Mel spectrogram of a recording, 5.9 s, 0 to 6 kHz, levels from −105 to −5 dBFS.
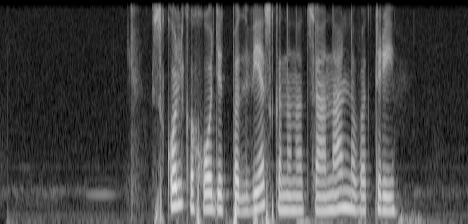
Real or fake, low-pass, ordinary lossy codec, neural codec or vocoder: real; 5.4 kHz; none; none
